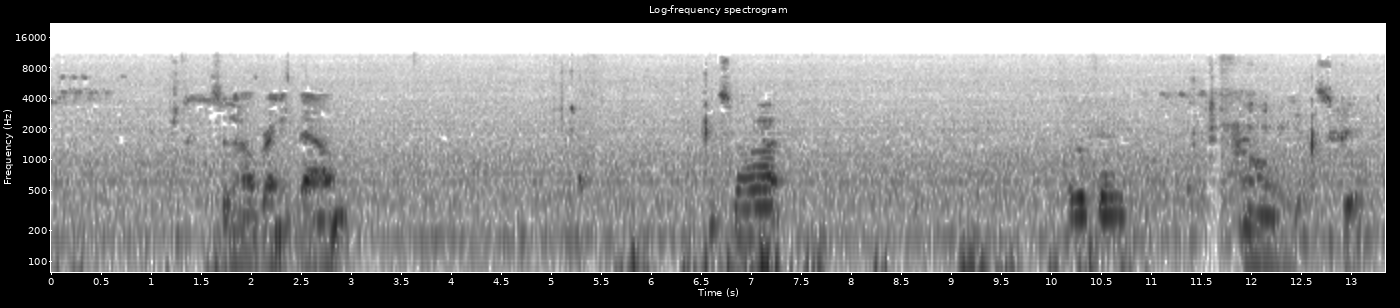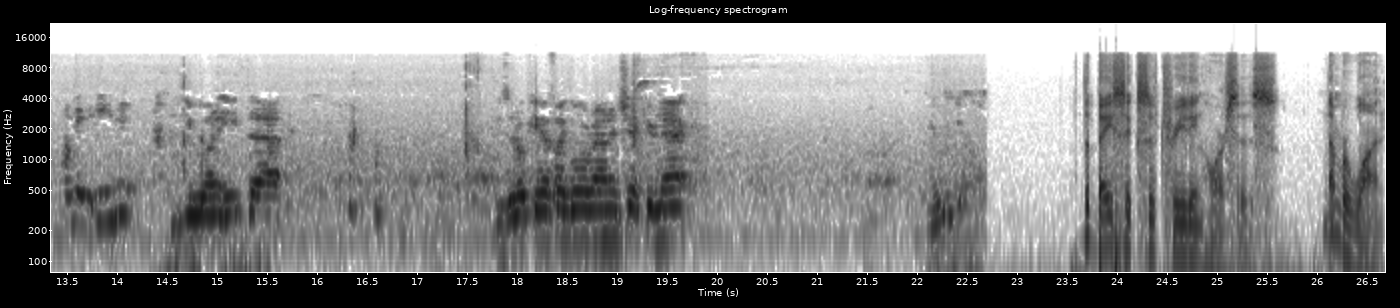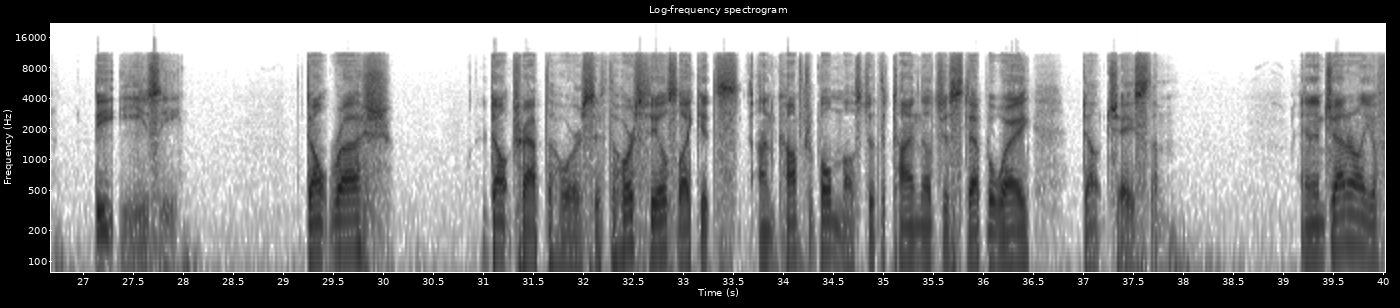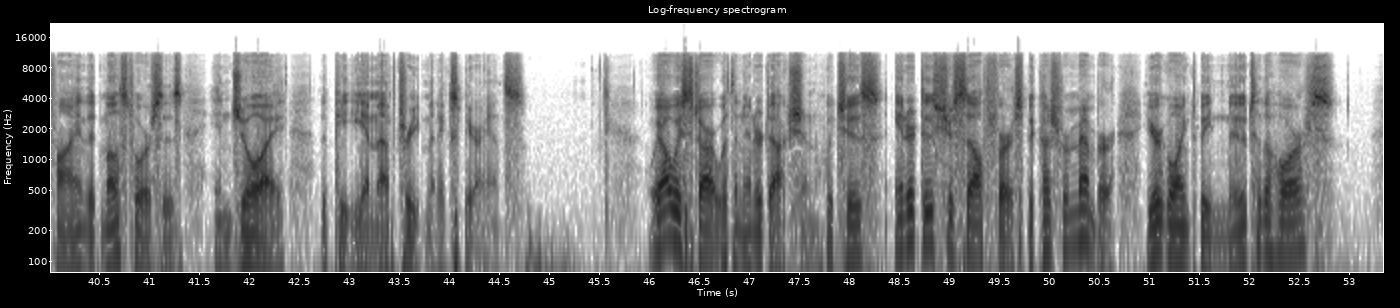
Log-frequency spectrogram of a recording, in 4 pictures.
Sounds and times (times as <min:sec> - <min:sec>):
Speech: 0:01.6 - 0:03.0, 0:06.5 - 0:07.4, 0:10.1 - 0:10.8, 0:11.8 - 0:15.8, 0:17.6 - 0:19.9, 0:23.6 - 0:28.0, 0:29.2 - 0:30.1, 0:30.9 - 0:37.9, 0:39.1 - 0:44.8, 0:46.0 - 0:52.9.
